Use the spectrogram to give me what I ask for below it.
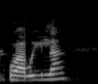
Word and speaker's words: Coahuila: Mucha gente no puede pronunciarlo, pero se pronuncia Coahuila.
